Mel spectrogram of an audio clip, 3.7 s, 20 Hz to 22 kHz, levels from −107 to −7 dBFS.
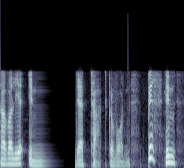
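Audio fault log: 0.74–1.51 s, call audio freeze: For about 0.75 s the audio stops moving forward. The last sound carries on as a fading buzz or hiss that settles into roughly 0.39 s of silence before playback resumes exactly where it left off. This is likely packets held up in transit, draining the jitter buffer, with the receiver concealing the wait. Nothing is lost, but everything afterwards arrives about 751 ms later, and the patched stretch stays band-limited below 4 kHz like the rest of the G.711 call audio.
2.55 s, repeated buffer: A tiny slice of audio, about 2.67 ms, plays three extra times in a row, with a hard join at every repeat. At this size the repetition is too fast to hear as a stutter and comes across as a brief click or buzz. The slice length fits a 128-sample buffer that the playback device replayed because fresh audio hadn't arrived in time. Almost no audio is dropped.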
